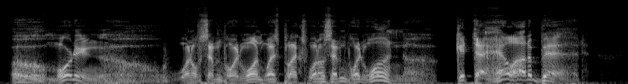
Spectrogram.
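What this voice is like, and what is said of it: Imitates another person's voice. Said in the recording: “my old Bill Bailey impersonation.”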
